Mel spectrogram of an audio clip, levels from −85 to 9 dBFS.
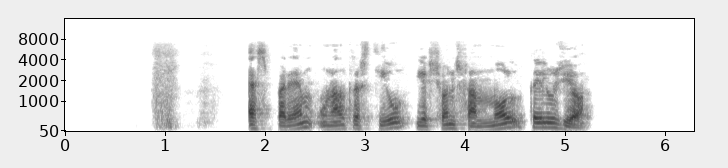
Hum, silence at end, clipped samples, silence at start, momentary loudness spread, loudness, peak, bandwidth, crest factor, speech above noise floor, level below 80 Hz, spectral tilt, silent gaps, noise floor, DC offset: none; 1.05 s; under 0.1%; 0.9 s; 7 LU; -22 LUFS; -2 dBFS; 7.4 kHz; 20 dB; 39 dB; -68 dBFS; -6.5 dB/octave; 1.64-1.83 s; -60 dBFS; under 0.1%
